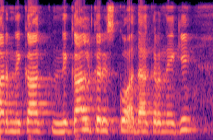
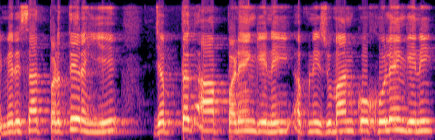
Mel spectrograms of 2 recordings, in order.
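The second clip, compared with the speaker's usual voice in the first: ordinary talk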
